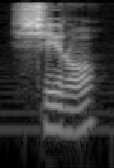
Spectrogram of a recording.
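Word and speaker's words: siro: Actually, in Pazande, SI, in most of the cases, it sounds like sh. So we pronounce it shiro, which means scar, or a scar of a healed wound.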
